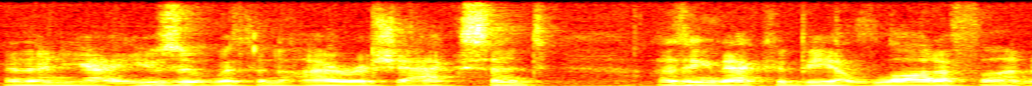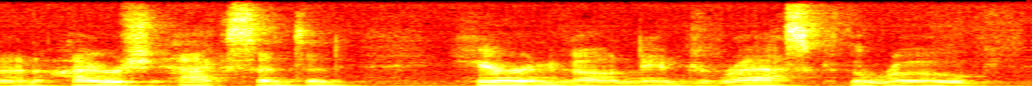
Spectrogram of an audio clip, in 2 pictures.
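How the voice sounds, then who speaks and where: A man's voice: medium pitch, fairly even intonation, moderate pace, muffled recording, slight background noise. A man streaming about tabletop games, talking casually and thinking aloud in an easygoing way. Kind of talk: casual live-stream talk.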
